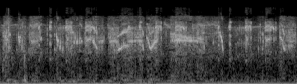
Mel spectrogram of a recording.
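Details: Lure recording of swiftlets, played outside to pull birds in to nest houses: busy chatter of high chirps and short rising and falling squeaks from many overlapping callers, unbroken for the whole stretch.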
